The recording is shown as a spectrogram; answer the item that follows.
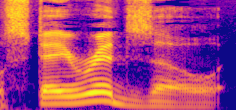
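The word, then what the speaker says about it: sterizo (στηρίζω): This makes it even more interesting, which is S-T, and then we have E-R-I-Z-O, sterizo, S-T-E-R-I-Z-O, long O on the end, sterizo.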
